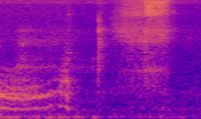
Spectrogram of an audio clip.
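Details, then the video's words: Kitten defending her food ends a short moaning growl with a brief breathy hiss, the whole outburst lasting about a second and a half. "Kitten makes strange noise"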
